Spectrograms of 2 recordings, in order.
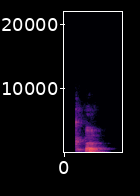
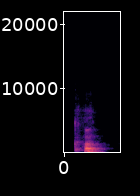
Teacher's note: The glottal and there's a little bit of resistance and then an explosion of sound forwards, which makes that k happen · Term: plosive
